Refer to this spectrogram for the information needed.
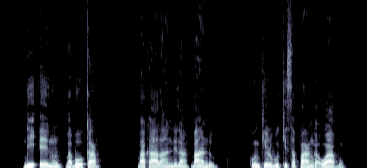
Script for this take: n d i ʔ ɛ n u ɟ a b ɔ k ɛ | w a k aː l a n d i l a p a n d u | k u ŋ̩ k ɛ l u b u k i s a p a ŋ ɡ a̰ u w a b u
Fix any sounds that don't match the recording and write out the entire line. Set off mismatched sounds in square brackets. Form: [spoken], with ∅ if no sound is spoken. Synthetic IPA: n d i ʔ ɛ n u [b] a b ɔ k [a] | [b] a k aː l a n d i l a [b] a n d u | k u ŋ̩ k ɛ l u b u k i s a p a ŋ ɡ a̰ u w a b u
